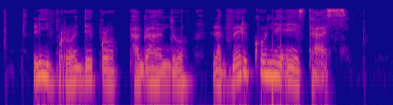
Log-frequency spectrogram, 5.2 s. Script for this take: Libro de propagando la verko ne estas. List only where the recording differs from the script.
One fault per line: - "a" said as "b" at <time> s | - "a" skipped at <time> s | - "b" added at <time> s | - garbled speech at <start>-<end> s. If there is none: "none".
none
